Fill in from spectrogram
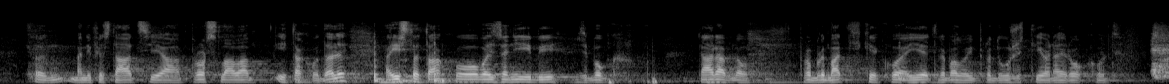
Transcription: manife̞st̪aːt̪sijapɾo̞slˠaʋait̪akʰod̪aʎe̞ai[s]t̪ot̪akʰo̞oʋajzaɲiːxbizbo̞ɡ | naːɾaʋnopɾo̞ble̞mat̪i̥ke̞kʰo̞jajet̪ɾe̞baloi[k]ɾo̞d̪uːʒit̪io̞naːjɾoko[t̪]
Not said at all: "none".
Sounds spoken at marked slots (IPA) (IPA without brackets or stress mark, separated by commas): s, p, d̪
